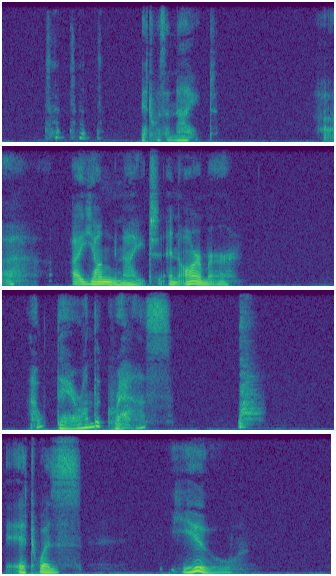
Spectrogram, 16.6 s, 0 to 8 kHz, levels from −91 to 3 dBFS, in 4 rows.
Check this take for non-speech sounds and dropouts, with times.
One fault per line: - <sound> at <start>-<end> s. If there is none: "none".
- cough at 0.5-1.3 s
- bark at 11.3-11.6 s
